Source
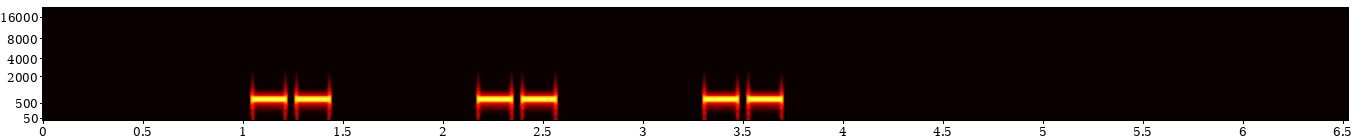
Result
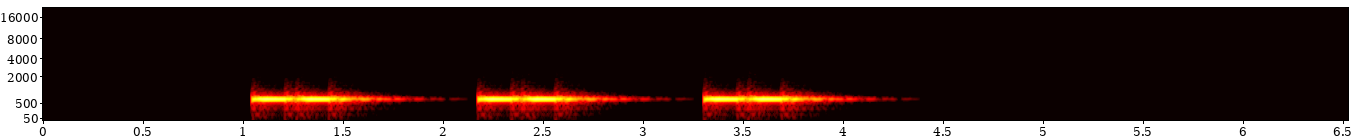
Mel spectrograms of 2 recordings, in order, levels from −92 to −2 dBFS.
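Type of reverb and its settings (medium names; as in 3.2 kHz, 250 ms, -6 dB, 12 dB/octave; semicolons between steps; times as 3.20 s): FDN reverb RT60 0.64 s, low-frequency decay 1×, high-frequency decay 0.75×, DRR -6 dB; trim -8 dB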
